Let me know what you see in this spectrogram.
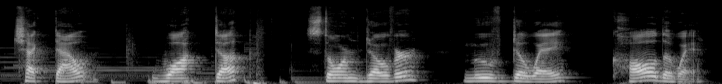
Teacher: Whether the last sound is a t or a d, it usually hooks on to the next vowel.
